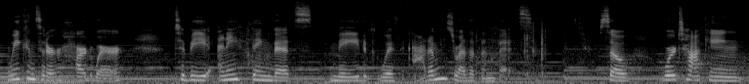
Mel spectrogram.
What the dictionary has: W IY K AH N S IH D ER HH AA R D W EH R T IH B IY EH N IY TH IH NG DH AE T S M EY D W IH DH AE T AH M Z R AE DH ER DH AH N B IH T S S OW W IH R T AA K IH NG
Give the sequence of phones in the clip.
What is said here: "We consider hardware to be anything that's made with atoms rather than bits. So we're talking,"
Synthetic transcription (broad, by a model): W IY K AH N S IH D ER HH AA R D W EH R T IH B IY EH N IY TH IH NG DH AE T S M EY D W IH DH AE T AH M Z R AE DH ER DH AH N B IH T S S OW W IH R T AA K IH NG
